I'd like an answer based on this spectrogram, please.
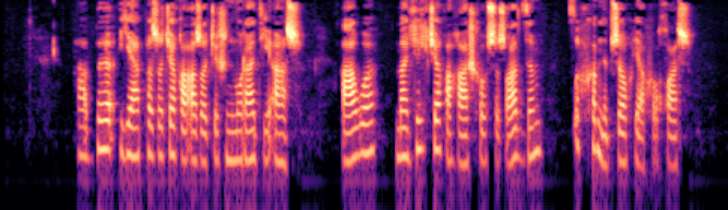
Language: Kabardian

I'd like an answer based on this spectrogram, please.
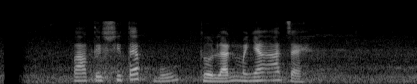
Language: Javanese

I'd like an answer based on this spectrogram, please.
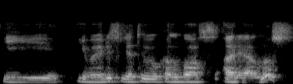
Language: Lithuanian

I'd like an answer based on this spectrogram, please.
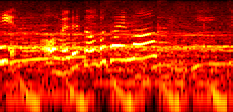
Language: Japanese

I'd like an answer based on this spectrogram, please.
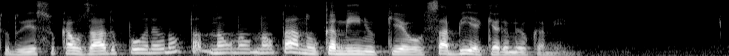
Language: Portuguese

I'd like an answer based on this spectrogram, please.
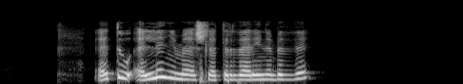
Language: Bashkir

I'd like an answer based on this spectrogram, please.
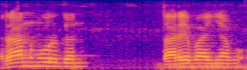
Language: Santali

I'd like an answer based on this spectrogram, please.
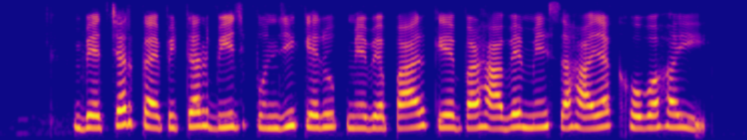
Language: Magahi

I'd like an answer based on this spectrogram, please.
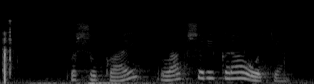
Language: Russian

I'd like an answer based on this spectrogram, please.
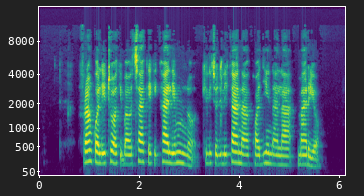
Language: Swahili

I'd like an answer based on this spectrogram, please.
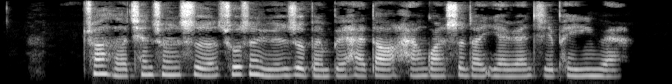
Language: Chinese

